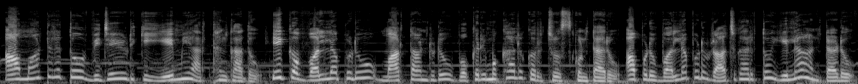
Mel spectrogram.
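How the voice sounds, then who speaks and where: A woman narrating a scripted folk tale in an expressive storybook style. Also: fairly high pitch, moderate pace, hardly any pauses, faint music behind.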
